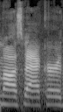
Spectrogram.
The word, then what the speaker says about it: Mosbacher: If you say Mossbacker, I say Mossbacker. This is the American bastardization of my name.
